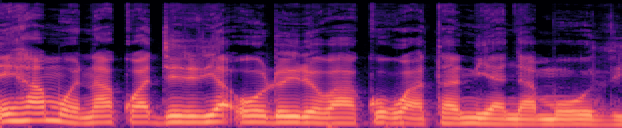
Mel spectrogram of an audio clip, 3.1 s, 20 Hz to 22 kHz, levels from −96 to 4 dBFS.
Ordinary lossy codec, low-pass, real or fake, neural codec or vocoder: none; 19.8 kHz; fake; vocoder, 44.1 kHz, 128 mel bands every 512 samples, BigVGAN v2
